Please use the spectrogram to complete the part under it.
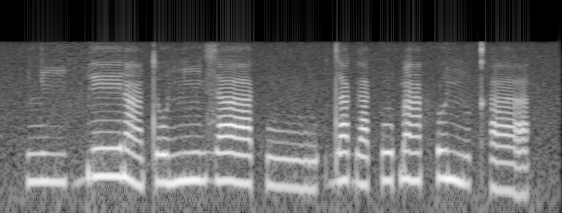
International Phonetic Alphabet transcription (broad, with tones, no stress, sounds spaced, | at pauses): l iː˨ ɡ͡b eː˦ ɾ ã˨ t o˦ ɲ ĩ˦ z aː˦˨ k uː˨ | d a˦ ɡ a˨ k ʊ˦ ɓ ã˦ h ʊ˦ ɲ ʊ˨ kʰ a˨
